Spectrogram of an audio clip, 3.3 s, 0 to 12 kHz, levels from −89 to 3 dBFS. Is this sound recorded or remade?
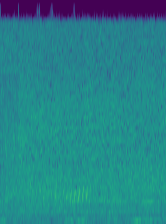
remade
